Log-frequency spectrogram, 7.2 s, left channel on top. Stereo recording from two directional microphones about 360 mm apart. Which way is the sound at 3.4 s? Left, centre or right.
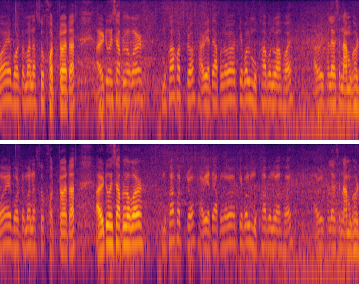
Centre.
